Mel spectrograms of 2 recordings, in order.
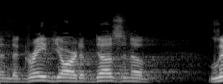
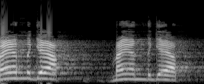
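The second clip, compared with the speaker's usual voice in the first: very slow, loud, computerized robotic announcer voice; 7 semitones higher, 8 dB louder than usual. Remembering waiting for the subway, mimicking the computerized announcement voice. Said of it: "a computerized voice that always said".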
